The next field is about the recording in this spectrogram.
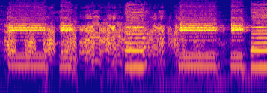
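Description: Car horn honking in a rapid string of loud, blaring blasts separated by short breaks, bright and harmonically rich, with the pitch shifting between blasts.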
